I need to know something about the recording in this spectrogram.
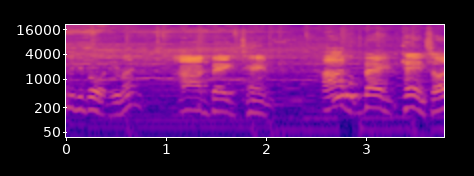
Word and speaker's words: Ardbeg: Ardbeg 10. Ardbeg 10. So I don't even, I can barely even pronounce it. It's only 2 syllables.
